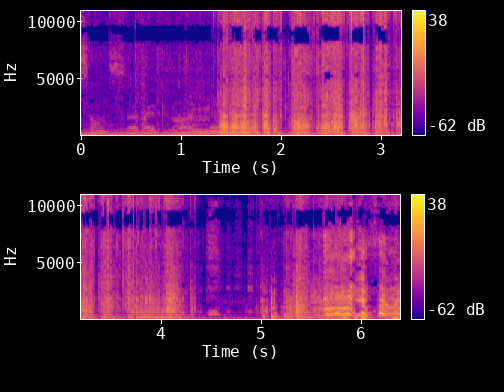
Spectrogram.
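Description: Bread knife sawing through the hard crust of a crusty loaf on a wooden board: a run of crackling, scraping strokes lasting about three seconds, starting after a quieter first second or so. A voice comes in near the end.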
